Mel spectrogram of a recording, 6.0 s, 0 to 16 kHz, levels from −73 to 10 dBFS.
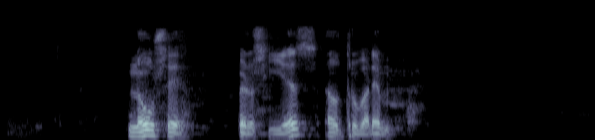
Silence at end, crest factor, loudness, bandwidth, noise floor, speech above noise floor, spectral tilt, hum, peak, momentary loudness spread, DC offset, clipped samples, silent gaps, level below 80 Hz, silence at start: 1.8 s; 24 dB; -24 LUFS; 7.8 kHz; -81 dBFS; 58 dB; -5.5 dB/octave; none; -4 dBFS; 12 LU; under 0.1%; under 0.1%; none; -64 dBFS; 1.3 s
